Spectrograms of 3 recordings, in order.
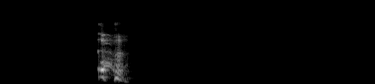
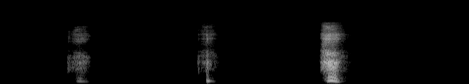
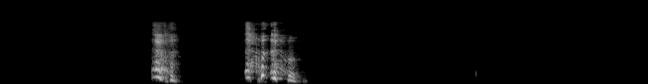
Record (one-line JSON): {"cough_length": "3.8 s", "cough_amplitude": 13590, "cough_signal_mean_std_ratio": 0.14, "exhalation_length": "4.7 s", "exhalation_amplitude": 17149, "exhalation_signal_mean_std_ratio": 0.17, "three_cough_length": "6.5 s", "three_cough_amplitude": 20842, "three_cough_signal_mean_std_ratio": 0.21, "survey_phase": "beta (2021-08-13 to 2022-03-07)", "age": "45-64", "gender": "Female", "wearing_mask": "No", "symptom_cough_any": true, "smoker_status": "Ex-smoker", "respiratory_condition_asthma": false, "respiratory_condition_other": false, "recruitment_source": "REACT", "submission_delay": "2 days", "covid_test_result": "Negative", "covid_test_method": "RT-qPCR"}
